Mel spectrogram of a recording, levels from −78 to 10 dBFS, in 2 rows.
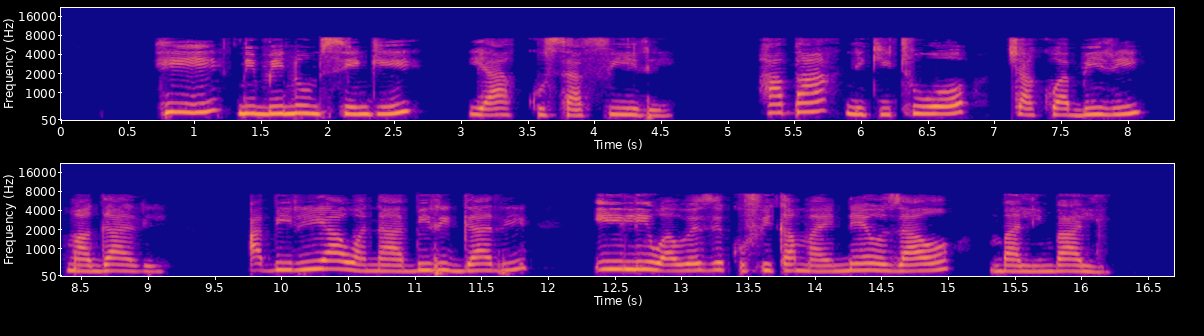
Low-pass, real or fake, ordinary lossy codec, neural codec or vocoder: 7.2 kHz; real; AAC, 32 kbps; none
